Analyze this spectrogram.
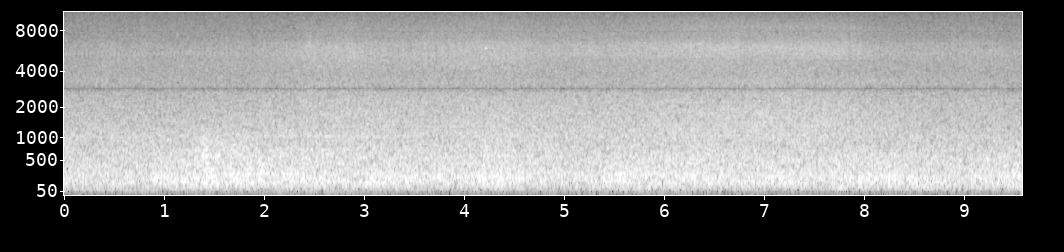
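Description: Steady rushing noise of a thunderstorm downpour and wind, growing a little louder about a second in.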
